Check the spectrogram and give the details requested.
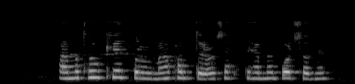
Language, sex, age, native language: Icelandic, female, 12, Icelandic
